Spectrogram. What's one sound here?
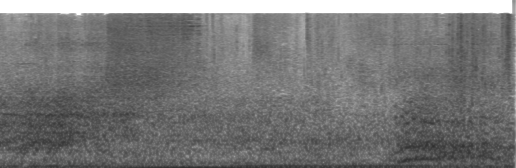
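An energy sword crackles and hums.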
